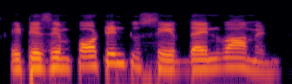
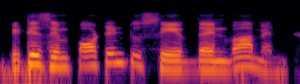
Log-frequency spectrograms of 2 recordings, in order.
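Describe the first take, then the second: The two takes are said the same way.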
